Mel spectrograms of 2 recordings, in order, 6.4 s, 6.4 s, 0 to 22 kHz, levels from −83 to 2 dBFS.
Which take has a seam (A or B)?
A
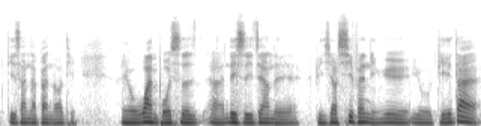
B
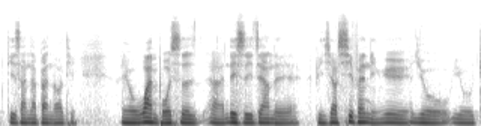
A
